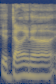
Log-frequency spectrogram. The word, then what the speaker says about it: Edena: But this this episode, I'm doing The World of Edina by Moebius, and that's spelled E-D-E-N-A, not E-D-I-N-A, not Edina. It's Edina. Think about you know, the Garden of Eden with an A after it.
